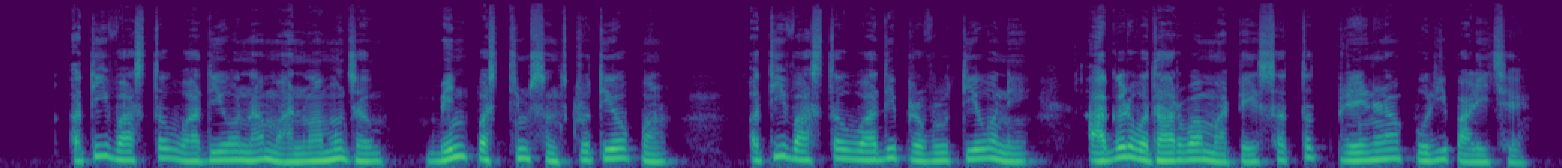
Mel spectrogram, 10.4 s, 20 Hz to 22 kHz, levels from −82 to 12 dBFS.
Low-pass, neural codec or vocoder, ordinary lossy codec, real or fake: 19.8 kHz; none; Opus, 64 kbps; real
